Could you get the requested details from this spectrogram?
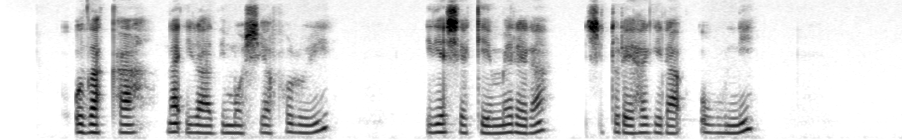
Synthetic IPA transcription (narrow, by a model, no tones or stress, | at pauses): oðakʰa | naʔiɾaðimɔʃijafoɾoɾi | ɾiaʃjakeːmɛɾɛɾa | ʃitoɾɛːɦaɣeɾaoɣuni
